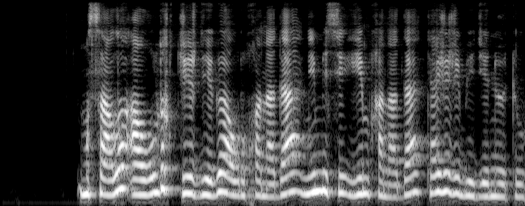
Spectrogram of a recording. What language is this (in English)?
Kazakh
